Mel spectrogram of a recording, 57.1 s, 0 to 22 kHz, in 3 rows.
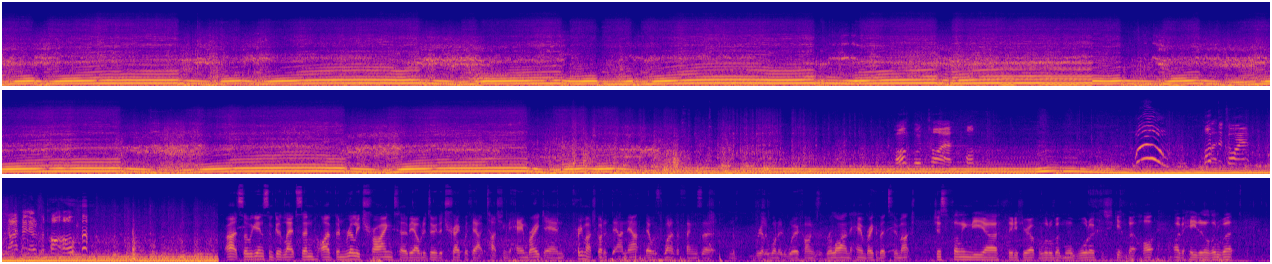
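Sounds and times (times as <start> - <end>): car engine revving: 0.0 - 41.3
tyre squeal: 12.0 - 26.2, 26.8 - 31.8.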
